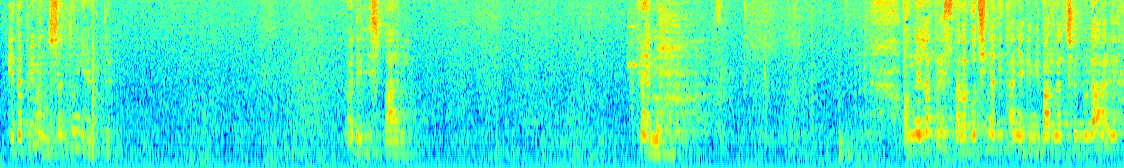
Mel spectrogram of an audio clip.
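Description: An actress plays an anguished woman doctor delivering a dramatic theatre monologue. Her voice is high, intense and deliberate, breaking the account into short, urgent phrases. It rings with long reverb in a hall, picked up from a distance. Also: steady tone, close to an everyday voice. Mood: hushed, tense. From Armenia (the character). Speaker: stage actress. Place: indoor theatre stage. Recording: echoey theatre hall, distant mic, faint noise.

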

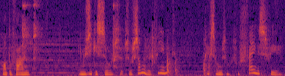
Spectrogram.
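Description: An actress playing a forward, coaxing woman who is a bar regular in a Dutch radio drama, familiar and expressive. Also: mid-range voice, normal speed, lightly acted. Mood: flirtatious. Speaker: actor in a radio play. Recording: music playing behind.

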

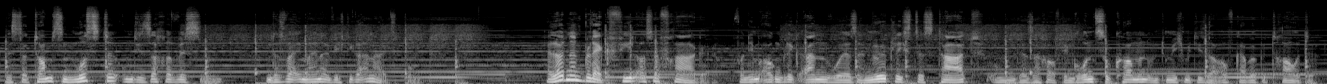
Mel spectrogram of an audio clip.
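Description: An actor playing a shrewd detective in a German radio play, laying out his case in a deliberate, formal and precise manner. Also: on the low side, over music, natural voice. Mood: methodical, assured. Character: shrewd, methodical male detective recounting his solved case.

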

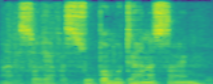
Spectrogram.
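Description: An actress playing a weary, sceptical job-centre clerk in a radio drama, curt and bureaucratic. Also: female voice, very deep voice, lively intonation, moderate pace, gravelly, exaggerated voice. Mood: grudgingly helpful.

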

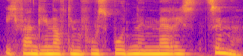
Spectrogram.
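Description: Woman playing a composed loyal young lady in a radio crime play, mellow voice, careful and sincere. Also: medium pitch, little pitch movement, brisk, close to an everyday voice.

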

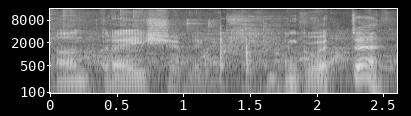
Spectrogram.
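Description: A polite waiter in a radio crime play, loads of diner chatter around. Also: male voice, low voice, huge pitch swings, takes it slowly, heavily acted. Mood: courteous. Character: polite, businesslike Swiss restaurant waiter. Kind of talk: German radio crime drama acting.

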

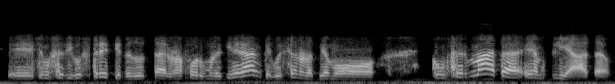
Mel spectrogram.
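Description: A man giving unscripted, halting answers as a guest in a radio interview, searching for words. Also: medium pitch, animated, slightly rough, dry recording, narrow, tinny audio. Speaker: theatre festival director, interview guest.

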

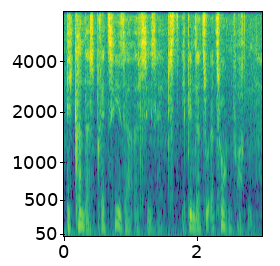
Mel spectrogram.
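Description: An actor playing a proud, hostile outcast empath in a radio drama, formal in wording, cutting and defiant in manner. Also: male voice, medium pitch, expressive, fast, sharp tone, slight background noise. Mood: cutting, challenging.

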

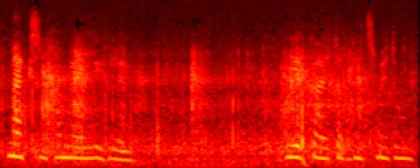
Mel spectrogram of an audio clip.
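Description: An actress playing a devoted, wistful young wife in a radio drama, speaking in a measured and solemn way. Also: female voice, mid-range voice, steady tone, heavy background noise, lightly acted. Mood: anxious, pleading. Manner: slow, measured, solemn delivery. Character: Mrs de Winter, devoted young wife looking back wistfully. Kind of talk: radio drama acting and narration.

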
